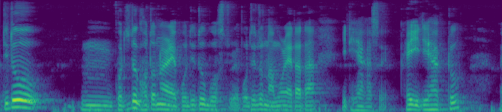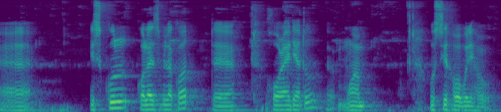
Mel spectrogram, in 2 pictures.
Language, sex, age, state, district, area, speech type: Assamese, male, 30-45, Assam, Nagaon, rural, spontaneous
